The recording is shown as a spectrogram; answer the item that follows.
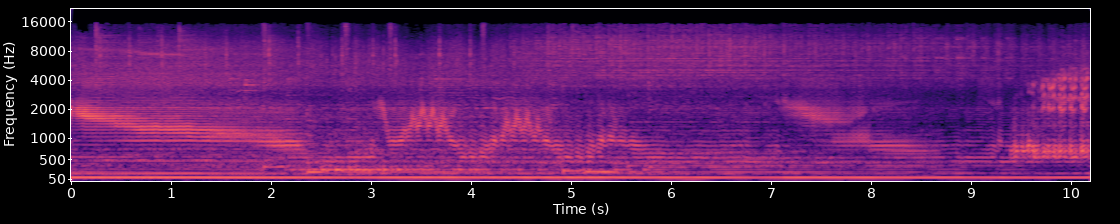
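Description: Didgeridoo held on one continuous low drone, with vocalised overtone sweeps riding on it: a long falling whoop at the start, a wobbling passage a few seconds in, another falling sweep later and a brighter burst near the end.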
